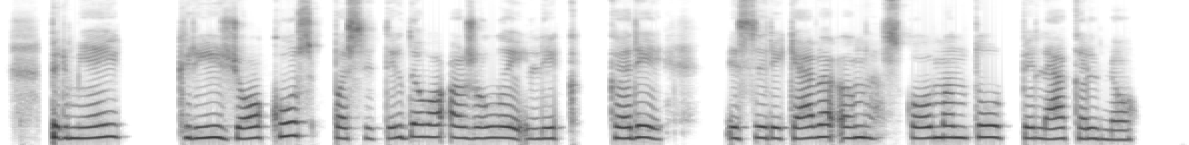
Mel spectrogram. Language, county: Lithuanian, Kaunas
